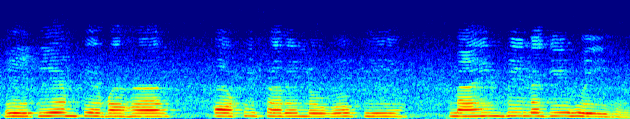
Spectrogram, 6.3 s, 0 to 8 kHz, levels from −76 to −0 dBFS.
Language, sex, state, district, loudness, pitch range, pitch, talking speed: Hindi, female, Rajasthan, Jaipur, -15 LUFS, 210-230 Hz, 215 Hz, 115 wpm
